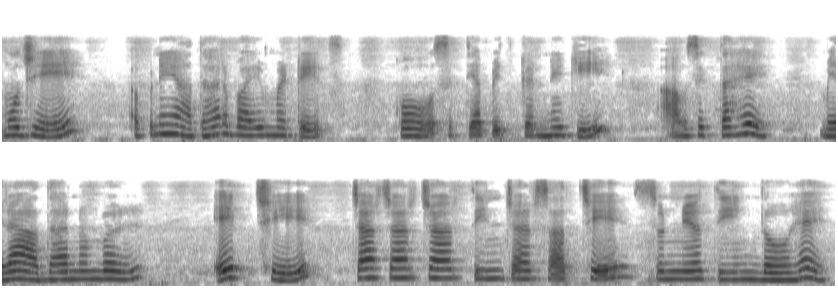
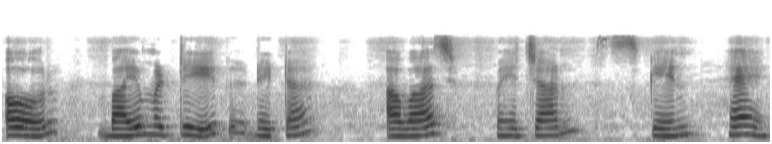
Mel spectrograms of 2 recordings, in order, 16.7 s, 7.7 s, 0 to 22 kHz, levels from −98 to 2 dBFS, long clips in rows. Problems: none marked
